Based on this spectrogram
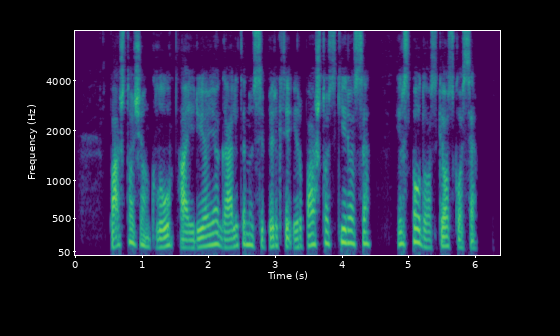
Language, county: Lithuanian, Kaunas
